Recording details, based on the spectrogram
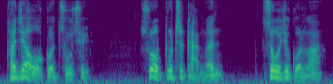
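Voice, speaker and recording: A man's voice: medium pitch, very animated, fast talker, darkish tone, dry recording, pitched above the performer's own voice. A man voicing a brazen, flirty, rebellious woman of forty in dramatised storytelling, teasing and blunt. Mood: defiant.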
